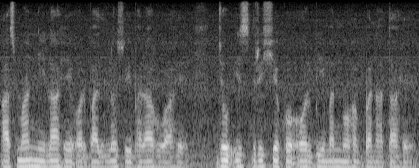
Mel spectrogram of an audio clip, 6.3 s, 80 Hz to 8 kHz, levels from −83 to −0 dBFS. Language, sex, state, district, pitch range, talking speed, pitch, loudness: Hindi, male, Arunachal Pradesh, Lower Dibang Valley, 95-105 Hz, 170 wpm, 100 Hz, -19 LUFS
